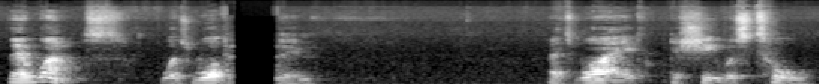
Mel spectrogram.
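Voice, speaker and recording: A man reading a rhyming children's story aloud as a storyteller, in measured phrases with dramatic pauses. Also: fairly low pitch, a little mellow, echoey room.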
